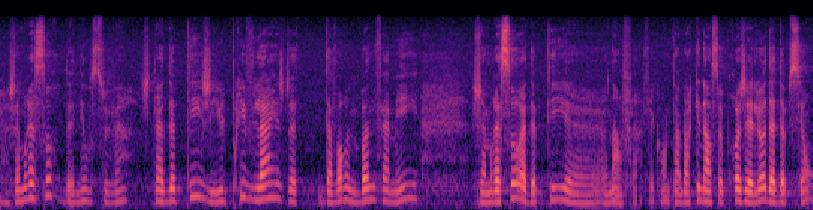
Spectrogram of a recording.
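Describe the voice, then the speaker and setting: Gravelly middle-aged Québécois woman. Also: mid-range voice. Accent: Québécois French. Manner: emotional storytelling with hesitations and self-quotes. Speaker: guest. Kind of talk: personal testimony in a conversation.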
